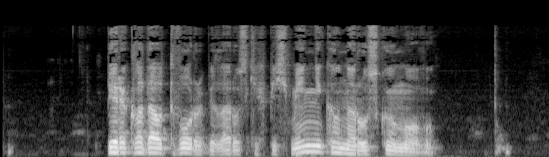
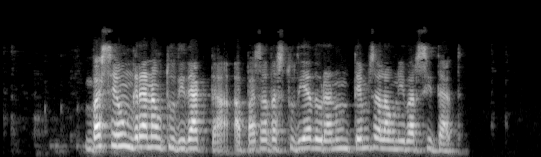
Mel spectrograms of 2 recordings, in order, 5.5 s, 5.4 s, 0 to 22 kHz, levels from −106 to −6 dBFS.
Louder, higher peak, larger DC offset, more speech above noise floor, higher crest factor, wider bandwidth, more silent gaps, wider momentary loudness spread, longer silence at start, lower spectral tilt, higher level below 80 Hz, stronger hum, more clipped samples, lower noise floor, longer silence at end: about the same, -22 LUFS vs -23 LUFS; about the same, -2 dBFS vs -2 dBFS; neither; second, 52 dB vs 58 dB; about the same, 20 dB vs 24 dB; first, 11.5 kHz vs 7.2 kHz; neither; about the same, 12 LU vs 11 LU; second, 0.1 s vs 0.85 s; first, -6.5 dB/octave vs -3.5 dB/octave; first, -48 dBFS vs -82 dBFS; neither; neither; second, -73 dBFS vs -81 dBFS; second, 0.4 s vs 0.85 s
